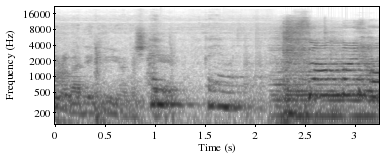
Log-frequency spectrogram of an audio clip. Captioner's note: speaking in foreign language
